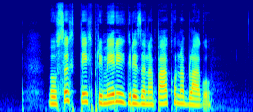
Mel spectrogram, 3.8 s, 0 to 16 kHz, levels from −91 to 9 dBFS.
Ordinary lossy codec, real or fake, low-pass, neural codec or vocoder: AAC, 64 kbps; real; 14.4 kHz; none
